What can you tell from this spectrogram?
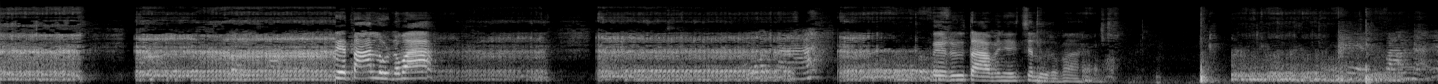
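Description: At 3.35 s the audio performs a skip ahead. Roughly 0.7 s of material was discarded, either lost in transit or dropped by an overfull jitter buffer, and playback jumps straight to later audio with no fill in between. It sounds like an abrupt splice, with the sound on either side butted together mid-gesture. A waveform shows no silent gap, only a sudden change in envelope. A spectrogram shows a hard vertical seam where the spectral patterns fail to line up.

From 3.58 s to 5.22 s a jitter buffer speed-up follows. The receiver was holding more delay than its target, so it trimmed short pitch-period slices again and again, removing around a fifth of a second overall. The sound runs at 112% of normal speed with unchanged pitch, giving a rushed, compressed feel. On a spectrogram the harmonics stay at the same frequencies while events crowd closer together in time. The waveform shows whole cycles removed at repeated points.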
